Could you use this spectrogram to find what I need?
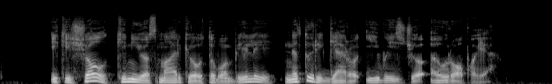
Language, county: Lithuanian, Klaipėda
